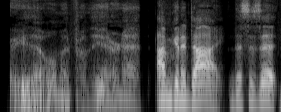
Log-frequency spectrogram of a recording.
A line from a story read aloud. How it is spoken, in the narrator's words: this creep with a terrible sunburn get up in your ear and just whisper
